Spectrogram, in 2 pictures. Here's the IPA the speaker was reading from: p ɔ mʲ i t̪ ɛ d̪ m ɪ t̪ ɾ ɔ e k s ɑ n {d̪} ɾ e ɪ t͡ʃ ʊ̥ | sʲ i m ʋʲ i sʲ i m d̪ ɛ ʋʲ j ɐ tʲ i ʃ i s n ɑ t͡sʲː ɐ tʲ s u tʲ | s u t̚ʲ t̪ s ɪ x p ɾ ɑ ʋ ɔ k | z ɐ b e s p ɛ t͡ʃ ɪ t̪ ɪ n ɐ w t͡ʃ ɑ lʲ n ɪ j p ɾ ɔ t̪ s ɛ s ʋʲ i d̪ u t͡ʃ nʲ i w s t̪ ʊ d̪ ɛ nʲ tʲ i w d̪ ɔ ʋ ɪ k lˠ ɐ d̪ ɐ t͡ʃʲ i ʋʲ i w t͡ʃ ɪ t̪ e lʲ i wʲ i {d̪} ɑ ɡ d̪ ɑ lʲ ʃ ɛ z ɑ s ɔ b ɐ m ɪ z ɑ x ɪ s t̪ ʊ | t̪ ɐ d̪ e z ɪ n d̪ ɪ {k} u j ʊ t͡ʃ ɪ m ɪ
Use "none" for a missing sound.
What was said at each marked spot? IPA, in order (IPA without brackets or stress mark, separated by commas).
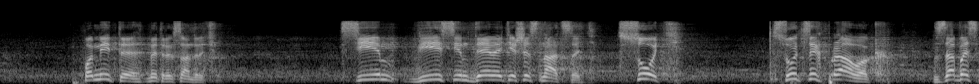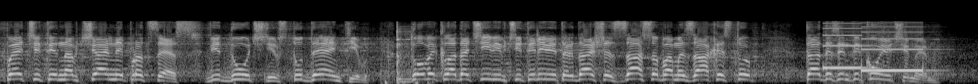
d̪, t̪, k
